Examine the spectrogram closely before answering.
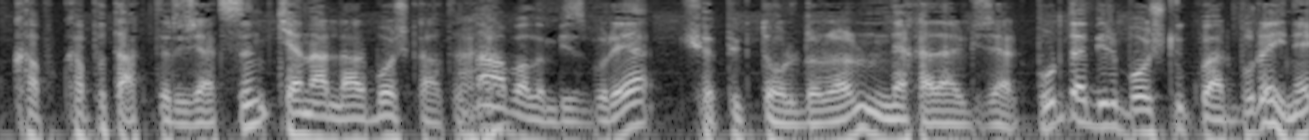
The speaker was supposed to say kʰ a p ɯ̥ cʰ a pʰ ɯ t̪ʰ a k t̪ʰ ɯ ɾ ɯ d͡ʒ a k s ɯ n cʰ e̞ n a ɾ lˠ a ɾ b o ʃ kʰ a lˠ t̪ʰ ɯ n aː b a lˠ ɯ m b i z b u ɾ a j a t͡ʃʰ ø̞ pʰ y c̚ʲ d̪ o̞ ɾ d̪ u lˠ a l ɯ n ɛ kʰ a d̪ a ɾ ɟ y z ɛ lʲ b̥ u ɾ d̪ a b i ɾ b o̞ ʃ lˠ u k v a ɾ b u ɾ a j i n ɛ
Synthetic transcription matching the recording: kʰ a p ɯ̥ kʰ a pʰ ɯ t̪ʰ a k t̪ʰ ɯ ɾ ɯ d͡ʒ a k s ɯ n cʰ e̞ n a ɾ lˠ a ɾ b o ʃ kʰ a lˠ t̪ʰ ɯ n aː b a lˠ ɯ m b i z b u ɾ a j a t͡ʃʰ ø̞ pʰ y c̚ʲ d̪ o̞ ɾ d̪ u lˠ a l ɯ n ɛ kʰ a d̪ a ɾ ɟ y z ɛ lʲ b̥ u ɾ d̪ a b i ɾ b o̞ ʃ lˠ u k v a ɾ b u ɾ a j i n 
